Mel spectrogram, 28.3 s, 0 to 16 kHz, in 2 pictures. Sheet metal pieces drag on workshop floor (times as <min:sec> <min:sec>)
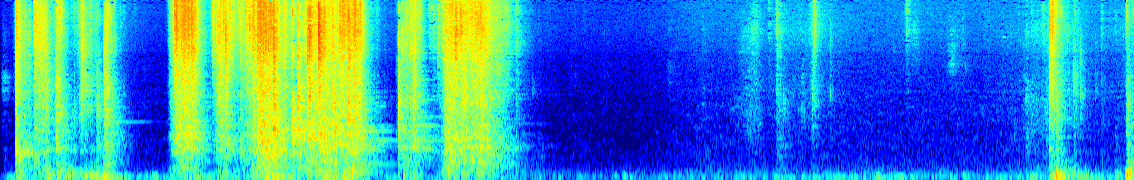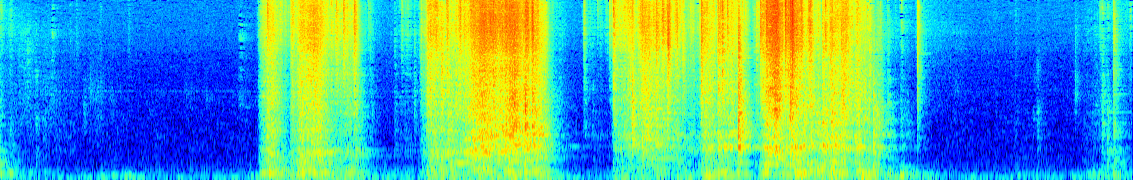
0:02.1 0:06.6, 0:17.4 0:25.5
